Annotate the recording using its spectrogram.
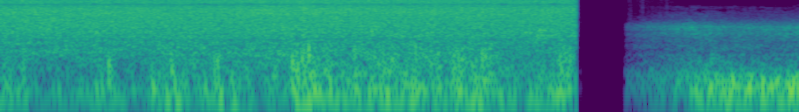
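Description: Strong wind roars outdoors.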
